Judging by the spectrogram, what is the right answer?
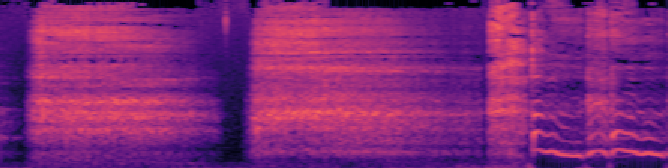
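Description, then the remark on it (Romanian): A person imitates the panting of a dog in labor, showing how to breathe through childbirth pains, loud: two long, rasping breaths, then a quick run of short, voiced, whimpering pants. “Respirați ca o cățea, împărate.”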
